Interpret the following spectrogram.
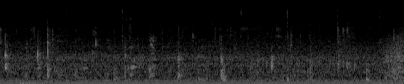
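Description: A dog chewing and licking a soft treat taken from a hand: irregular small clicks and smacks, a few a second, over a faint steady hum.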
